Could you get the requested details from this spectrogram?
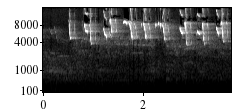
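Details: Saffron finch song of sharp, high chirps repeated in quick, slightly irregular bursts, about two or three per second, with some notes doubled or run into short rattles.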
